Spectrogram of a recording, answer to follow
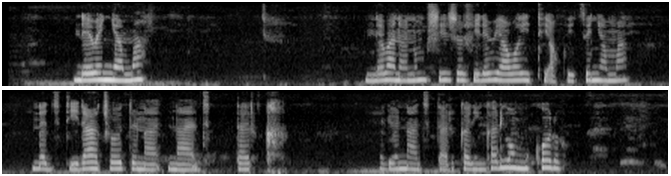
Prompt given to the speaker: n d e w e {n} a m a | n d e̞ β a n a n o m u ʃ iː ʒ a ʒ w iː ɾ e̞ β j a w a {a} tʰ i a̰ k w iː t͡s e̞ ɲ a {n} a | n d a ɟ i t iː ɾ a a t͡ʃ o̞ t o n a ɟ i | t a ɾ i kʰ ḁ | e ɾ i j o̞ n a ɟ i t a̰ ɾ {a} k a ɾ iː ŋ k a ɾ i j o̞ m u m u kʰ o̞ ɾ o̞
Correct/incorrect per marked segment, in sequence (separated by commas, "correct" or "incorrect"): incorrect, incorrect, incorrect, incorrect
